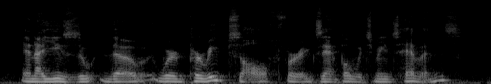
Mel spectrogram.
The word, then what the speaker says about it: Peripsol: And I use the word peripsal, for example, which means heavens.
